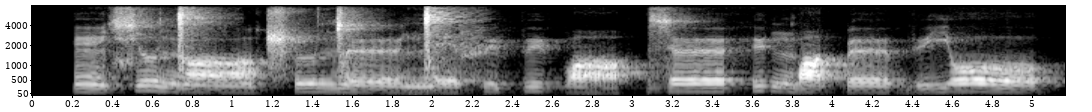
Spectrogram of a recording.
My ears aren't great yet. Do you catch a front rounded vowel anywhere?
yes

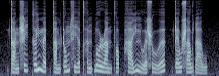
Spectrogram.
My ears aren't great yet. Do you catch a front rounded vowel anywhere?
no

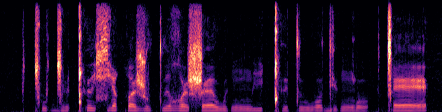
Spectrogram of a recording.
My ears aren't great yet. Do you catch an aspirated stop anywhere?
yes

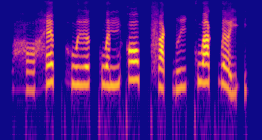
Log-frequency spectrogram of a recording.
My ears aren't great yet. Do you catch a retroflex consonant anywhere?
no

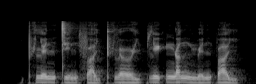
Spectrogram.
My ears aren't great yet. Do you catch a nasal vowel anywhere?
no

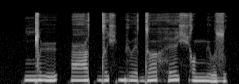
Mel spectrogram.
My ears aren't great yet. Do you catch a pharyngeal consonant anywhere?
yes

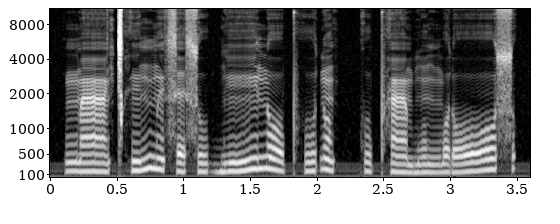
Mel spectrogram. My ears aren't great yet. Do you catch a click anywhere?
yes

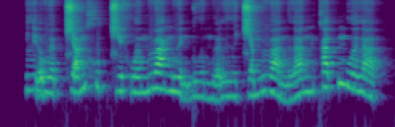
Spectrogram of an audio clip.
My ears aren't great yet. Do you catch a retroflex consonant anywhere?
no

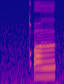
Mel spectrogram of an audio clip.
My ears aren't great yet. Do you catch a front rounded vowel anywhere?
yes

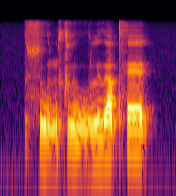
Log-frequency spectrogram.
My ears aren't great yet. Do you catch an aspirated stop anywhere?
yes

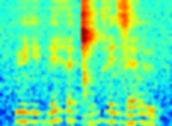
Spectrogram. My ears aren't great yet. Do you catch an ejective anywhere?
no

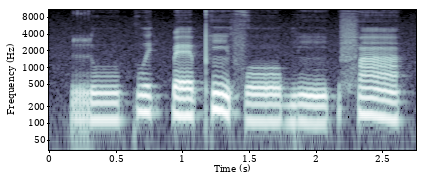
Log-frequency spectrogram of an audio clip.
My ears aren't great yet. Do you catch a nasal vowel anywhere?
yes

